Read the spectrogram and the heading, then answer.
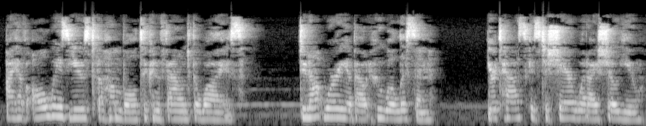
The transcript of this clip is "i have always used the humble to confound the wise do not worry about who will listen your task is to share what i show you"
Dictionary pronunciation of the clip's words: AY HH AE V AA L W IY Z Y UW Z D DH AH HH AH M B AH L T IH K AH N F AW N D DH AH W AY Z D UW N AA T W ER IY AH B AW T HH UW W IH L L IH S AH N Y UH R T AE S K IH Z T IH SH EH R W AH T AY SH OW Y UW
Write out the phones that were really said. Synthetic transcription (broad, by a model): AY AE V AA L W IY Z Y UW Z DH AH HH AH M B L T IH K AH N F AW N DH AH W AY Z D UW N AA T W ER IY AH B AW T HH UW W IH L L IH S AH N Y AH R T AE S K IH Z T IH SH EH R W AH T AY SH OW Y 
